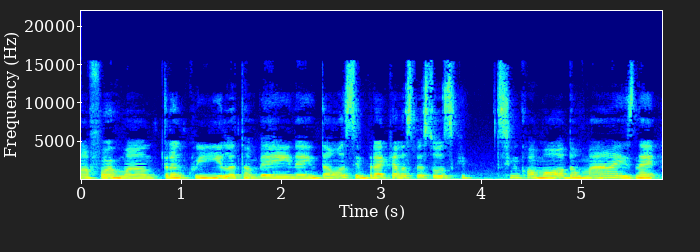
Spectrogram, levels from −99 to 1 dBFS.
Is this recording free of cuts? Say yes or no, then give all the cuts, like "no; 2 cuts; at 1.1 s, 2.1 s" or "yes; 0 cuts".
yes; 0 cuts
